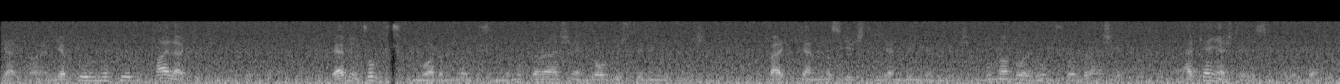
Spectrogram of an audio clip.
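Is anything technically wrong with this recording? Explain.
No, nothing is technically wrong with this speech recording. It has passed through a call's microphone processing, so there is no content above 8 kHz and the lowest bass is trimmed away, as that path normally does.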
